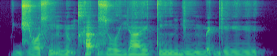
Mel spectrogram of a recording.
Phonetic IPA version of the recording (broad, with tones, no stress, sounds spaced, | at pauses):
d͡ʑ ɔ˨ s ĩ˦˨ n ũ˦˨ kʰ ä˦ ʔ z o˦ j a˦ ɪ̯ t ĩ˦ ɡ ĩ˨ m ɛ̰˦˨ ɡ e˦ ɪ̯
